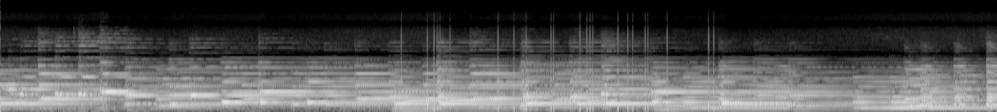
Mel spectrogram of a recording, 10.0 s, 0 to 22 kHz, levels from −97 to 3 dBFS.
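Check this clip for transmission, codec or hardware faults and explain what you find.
Two faults are present. Throughout the clip there is channel delay (comb filtering): one channel trails the other by around 0.15 ms, and when the two are summed to mono, cancellation puts evenly spaced notches from around 3 kHz upward, giving a hollow, phasey top end.

From 4.01 s to 7.14 s a train of clicks runs at about 7 per second, unevenly spaced, around twenty in all, peaking around 10 dB above the signal. Pulses this uniform likely come from nearby electrical interference or a faulty connection or power supply, and they are heard as ticking over the sound.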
